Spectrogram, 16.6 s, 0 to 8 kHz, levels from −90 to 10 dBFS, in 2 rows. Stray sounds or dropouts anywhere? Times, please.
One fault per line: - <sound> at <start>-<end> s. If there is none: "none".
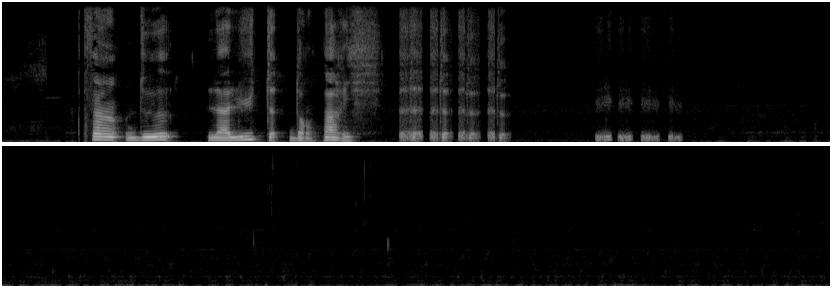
- laugh at 4.0-5.1 s
- laugh at 5.9-6.8 s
